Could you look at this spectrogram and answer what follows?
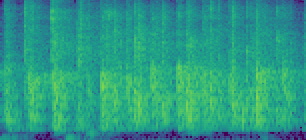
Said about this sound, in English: So thank you all for coming out. Get a nice round of applause here.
